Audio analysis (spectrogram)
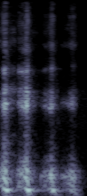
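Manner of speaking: brief quiet laugh; soft quick ripple of laughter; short chuckle. Real, not acted. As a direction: chuckle at your own line. Laughs at own line.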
